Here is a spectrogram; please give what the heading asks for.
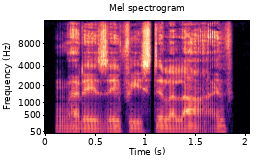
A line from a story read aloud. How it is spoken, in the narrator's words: remarked the tall detective gloomily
